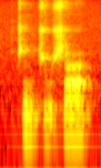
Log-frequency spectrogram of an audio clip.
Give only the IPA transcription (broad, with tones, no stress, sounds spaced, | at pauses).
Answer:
t͡ʃ ĩ˦˨ t͡ʃ u˦˨ ʃ ã˦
